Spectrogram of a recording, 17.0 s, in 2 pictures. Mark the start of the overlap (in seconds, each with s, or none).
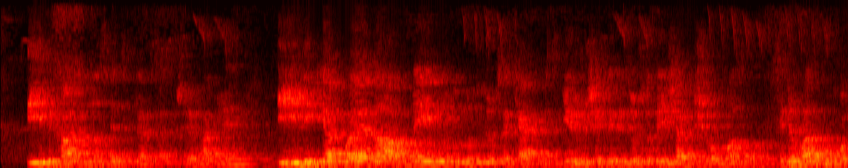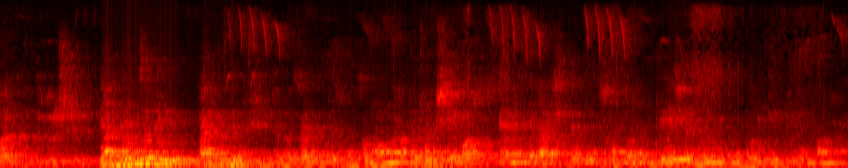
none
